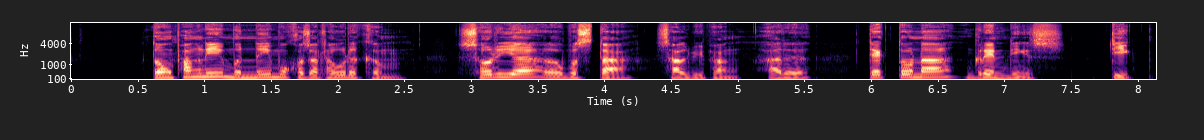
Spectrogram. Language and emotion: Bodo, neutral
